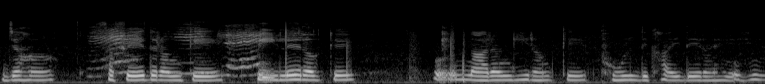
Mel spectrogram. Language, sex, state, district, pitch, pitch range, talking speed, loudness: Hindi, female, Uttar Pradesh, Etah, 200 Hz, 190-210 Hz, 125 wpm, -26 LUFS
